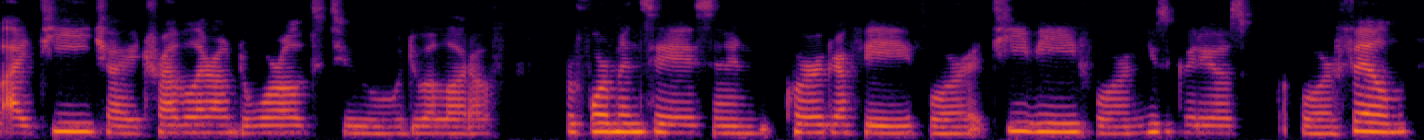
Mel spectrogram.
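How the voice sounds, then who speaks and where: A woman in her thirties from the Republic, a guest answering interview questions in an unhurried way with frequent ums and drawn-out words. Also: lowish voice. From Czech Republic. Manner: hesitant, many ums, slowing and drawn out.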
